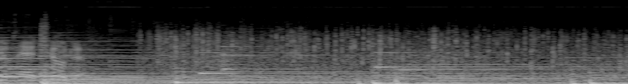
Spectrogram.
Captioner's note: flames crackling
